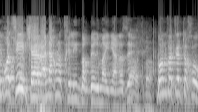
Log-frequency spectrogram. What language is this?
Hebrew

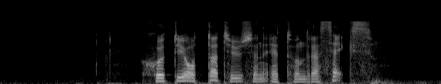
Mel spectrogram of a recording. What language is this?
Swedish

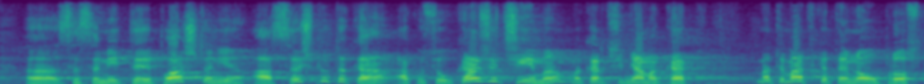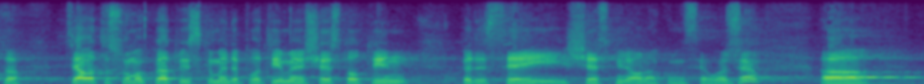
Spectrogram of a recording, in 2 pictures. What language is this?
Bulgarian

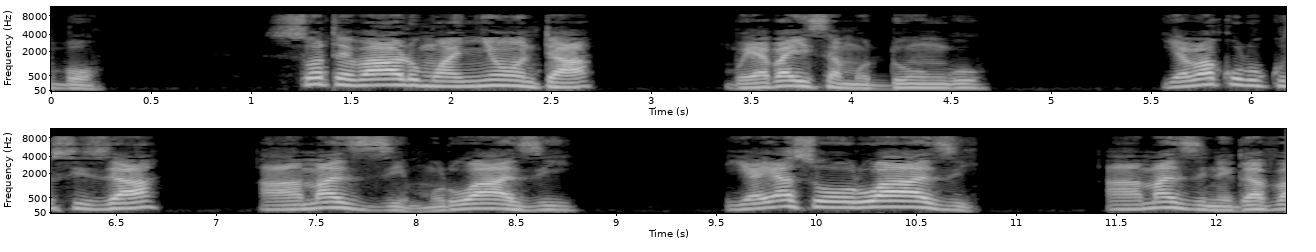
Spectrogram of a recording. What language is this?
Ganda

